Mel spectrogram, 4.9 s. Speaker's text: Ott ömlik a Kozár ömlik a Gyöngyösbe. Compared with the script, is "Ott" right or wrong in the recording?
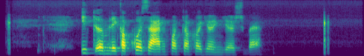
wrong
